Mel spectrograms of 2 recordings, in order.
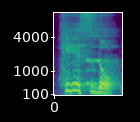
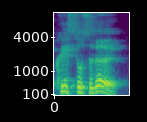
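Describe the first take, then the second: First: 키리스도 with ki for k and 도 for 토스; Japanese pronunciation. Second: Said in the usual way. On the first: Shown as a demonstration. Teacher contrasting Japanese with Greek, 키리스도 ending in do. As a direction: say 키리스도 as ki-ri-su-do, no final s. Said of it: "이렇게 읽는다고". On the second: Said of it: "크리스토스를 키리스도 이렇게 읽는다고".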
